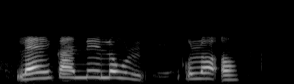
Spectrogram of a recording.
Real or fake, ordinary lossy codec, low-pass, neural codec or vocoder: real; Opus, 24 kbps; 3.6 kHz; none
